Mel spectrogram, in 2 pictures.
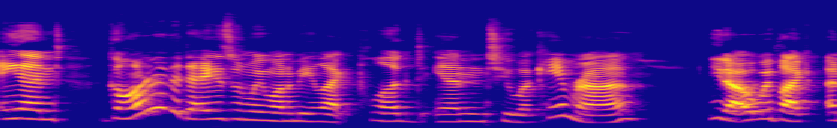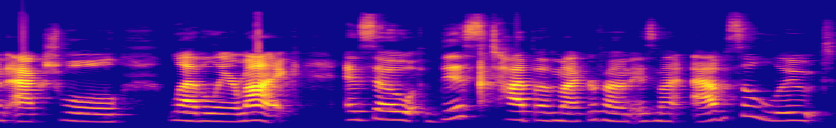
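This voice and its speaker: Against a quiet background, a woman with a bright, sharp tone speaks with ordinary pitch variation. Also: moderate pace. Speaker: content creator. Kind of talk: casual vlog chat. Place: office. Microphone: phone near.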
